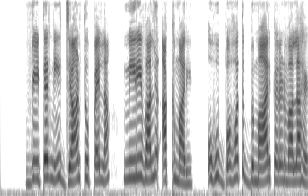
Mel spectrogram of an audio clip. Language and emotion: Punjabi, disgusted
